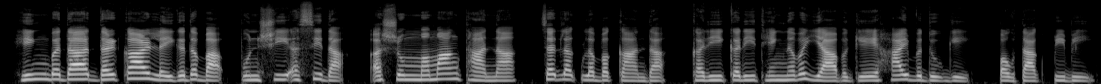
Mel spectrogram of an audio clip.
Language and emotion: Manipuri, neutral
